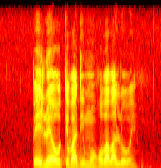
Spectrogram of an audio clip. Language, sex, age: Northern Sotho, male, 20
